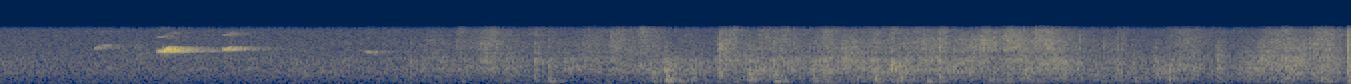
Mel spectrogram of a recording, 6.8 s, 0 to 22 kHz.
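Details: Two 43-day-old Airedale Terrier puppy brothers at a kennel early on a Monday morning; a brief high, thin whine near the start, then soft rustling and scuffling of play.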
